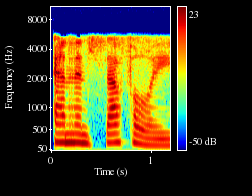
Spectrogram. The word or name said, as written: anencephaly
